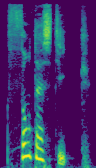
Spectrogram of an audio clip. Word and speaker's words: fantastique: Fantastique. Okay, Q-U-E at the end, K, okay, tic.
